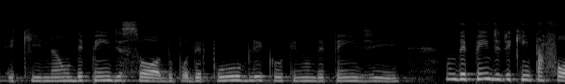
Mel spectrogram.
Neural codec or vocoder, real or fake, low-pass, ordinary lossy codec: none; real; none; none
